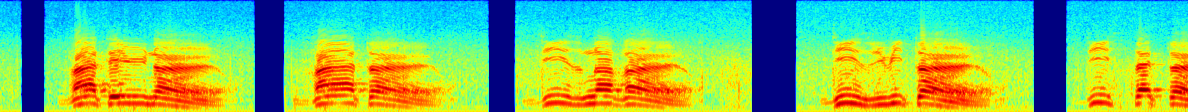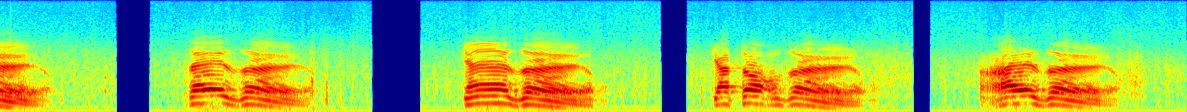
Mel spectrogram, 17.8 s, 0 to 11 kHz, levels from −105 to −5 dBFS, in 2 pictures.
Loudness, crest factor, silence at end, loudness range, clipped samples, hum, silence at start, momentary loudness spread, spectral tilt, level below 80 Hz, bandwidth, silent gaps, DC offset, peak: -13 LUFS; 16 dB; 0.05 s; 3 LU; under 0.1%; none; 0.45 s; 20 LU; -7 dB/octave; -50 dBFS; 11 kHz; 1.91-2.14 s, 3.67-3.87 s, 5.64-5.98 s, 7.75-8.01 s, 9.79-10.04 s, 11.70-12.07 s, 13.87-14.07 s, 15.76-15.90 s; 0.5%; 0 dBFS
